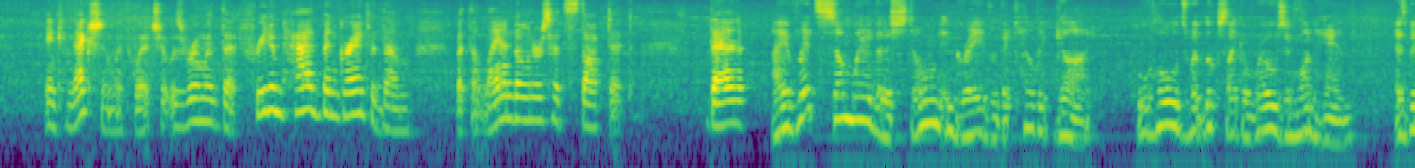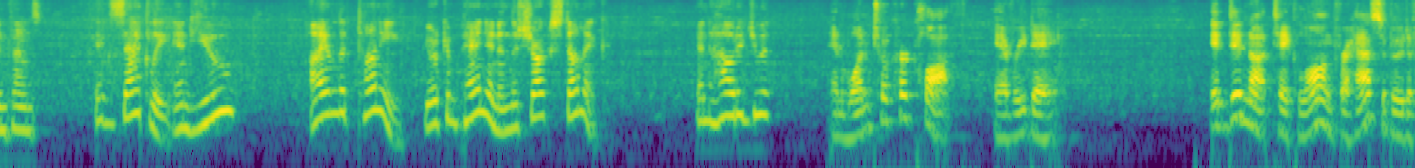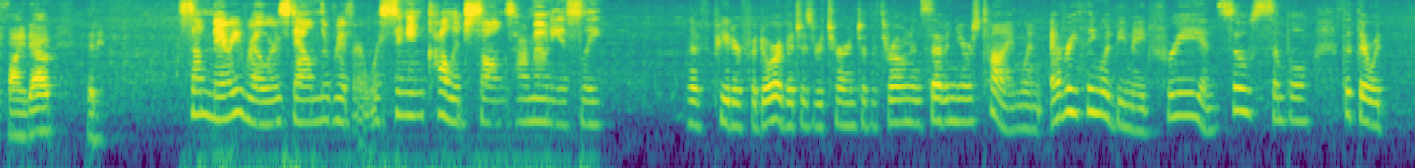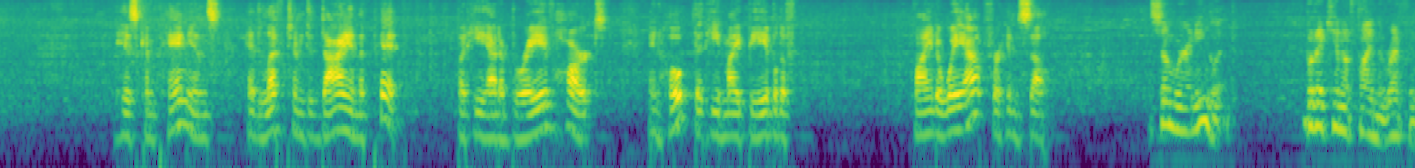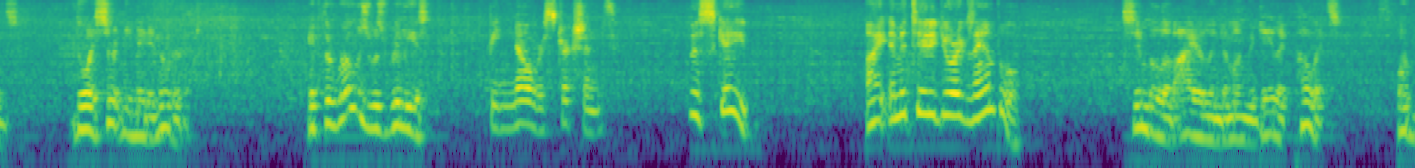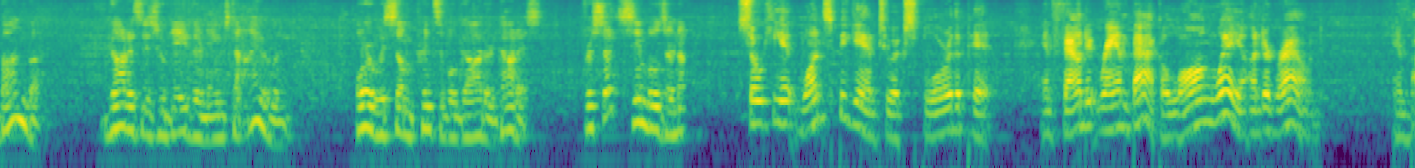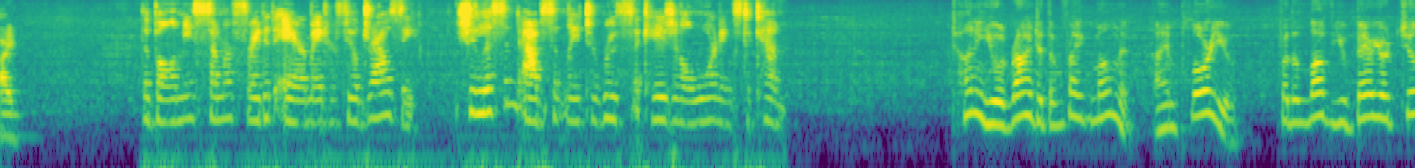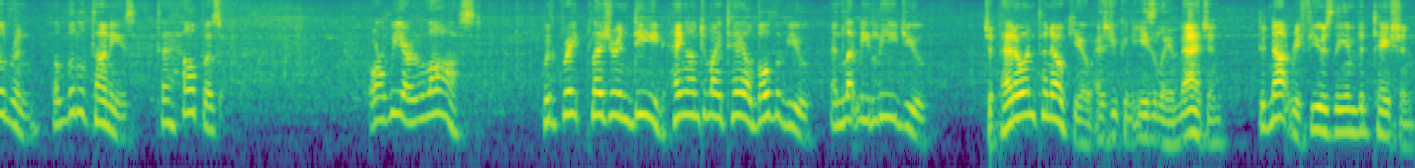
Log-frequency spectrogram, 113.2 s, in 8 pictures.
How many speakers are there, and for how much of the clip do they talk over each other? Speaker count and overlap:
five, no overlap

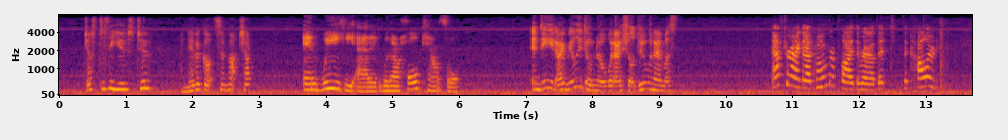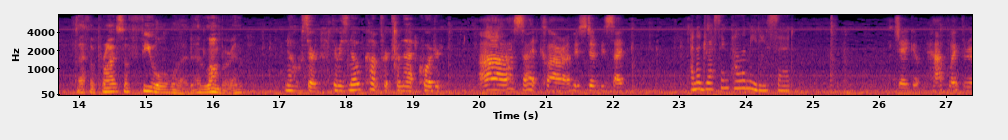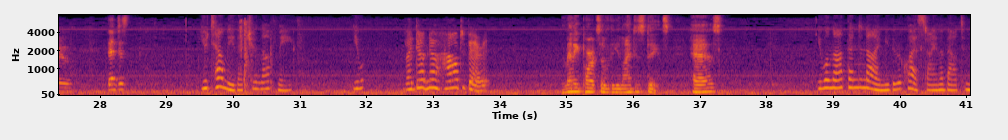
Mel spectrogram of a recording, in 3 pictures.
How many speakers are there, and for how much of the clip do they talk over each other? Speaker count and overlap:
eight, no overlap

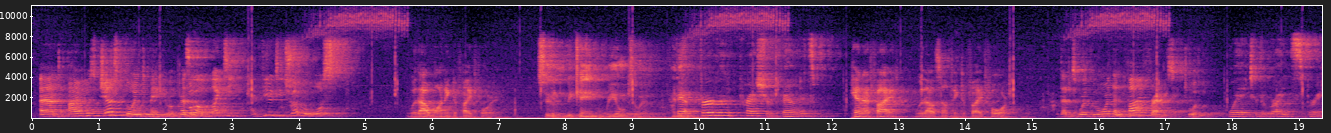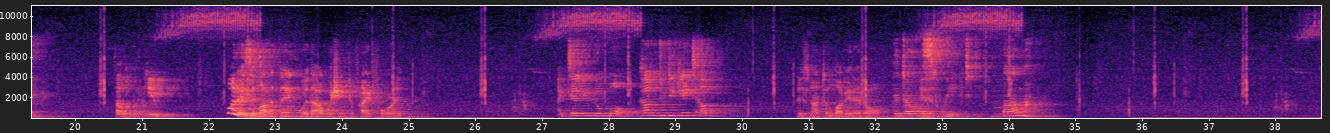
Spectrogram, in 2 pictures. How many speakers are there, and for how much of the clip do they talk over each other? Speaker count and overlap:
six, about 12%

